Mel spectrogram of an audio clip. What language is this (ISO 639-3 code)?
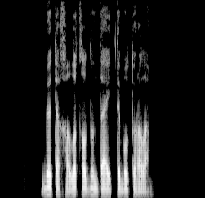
bak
